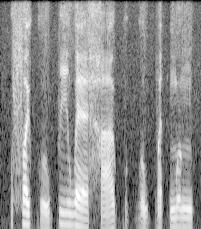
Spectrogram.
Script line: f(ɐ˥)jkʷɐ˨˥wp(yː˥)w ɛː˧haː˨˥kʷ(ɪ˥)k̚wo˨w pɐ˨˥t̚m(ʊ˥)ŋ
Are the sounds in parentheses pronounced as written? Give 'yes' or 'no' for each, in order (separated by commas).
yes, no, no, yes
